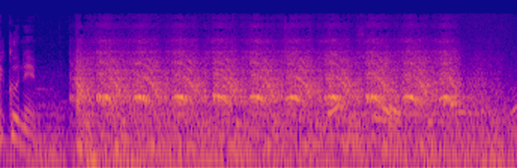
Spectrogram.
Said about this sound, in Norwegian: i utkanten av Kabul har de startvansker med en traktor.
